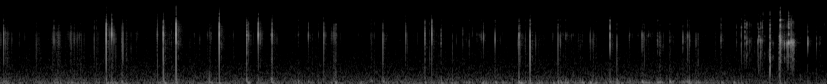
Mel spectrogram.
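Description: A small stack of hollow lilac and dark blue ABS plastic Lego Classic 11017 bricks is held in both hands while fingertips and nails rub and scratch their sides. The result is quiet, bright, dry scratching with many sharp ticks and clicks scattered throughout, almost no low end, and no ring after each tick.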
